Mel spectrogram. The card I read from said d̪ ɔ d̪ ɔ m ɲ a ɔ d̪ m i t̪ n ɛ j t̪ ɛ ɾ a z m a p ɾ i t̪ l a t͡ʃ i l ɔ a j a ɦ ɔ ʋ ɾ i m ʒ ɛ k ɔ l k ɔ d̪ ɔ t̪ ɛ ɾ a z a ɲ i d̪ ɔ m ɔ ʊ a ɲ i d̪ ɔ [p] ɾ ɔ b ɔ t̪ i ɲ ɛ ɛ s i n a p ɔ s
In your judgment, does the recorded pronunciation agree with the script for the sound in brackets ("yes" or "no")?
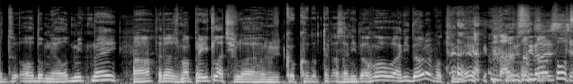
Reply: no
